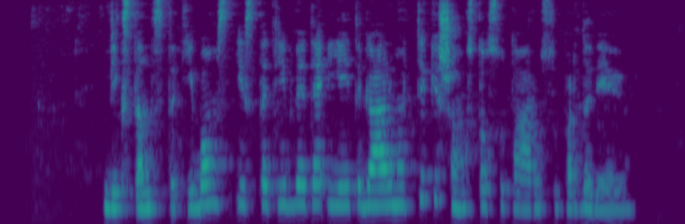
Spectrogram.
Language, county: Lithuanian, Utena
